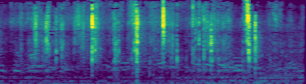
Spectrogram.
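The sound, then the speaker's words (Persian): Notebook pages being leafed through, with several quick papery flips and rustles in an uneven rhythm over a low background hum. “خود تو ببین یکی از کتابچه ها رو سعی کن.”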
